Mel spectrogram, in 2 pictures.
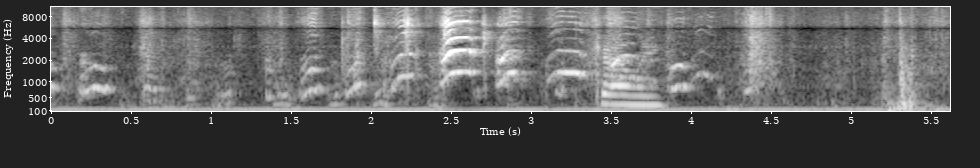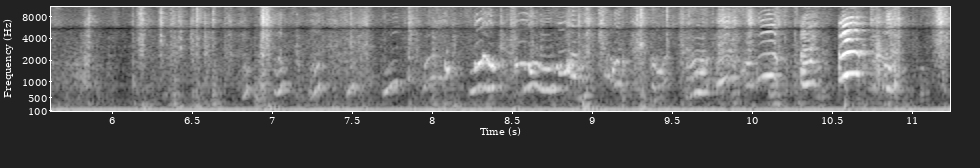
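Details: Australian Shepherd puppies one day short of three weeks old, near Mooresville NC, several merle pups among them, giving high arched whimpers and squeals in overlapping bursts, with a person's voice and a steady low electrical hum.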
